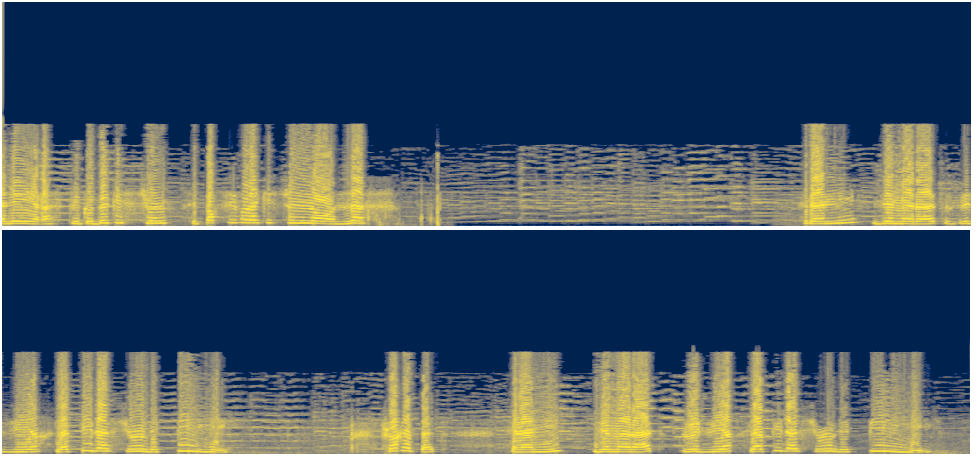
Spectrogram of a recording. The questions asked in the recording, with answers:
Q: Rami Zemarat veut dire lapidation des piliers.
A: C'est vrai.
